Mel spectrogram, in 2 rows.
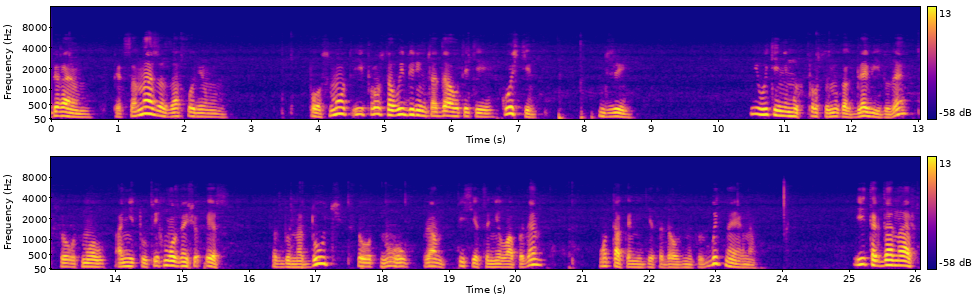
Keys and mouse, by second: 2.0-3.8 drag, 6.0 click, 8.1 g, 12.0 click, 12.8 middle click, 14.5 middle click, 15.3 s, 16.9 middle click, 18.2 middle click, 19.5 click, 21.1-23.5 drag.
